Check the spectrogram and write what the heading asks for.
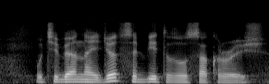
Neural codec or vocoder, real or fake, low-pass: codec, 16 kHz, about 1 kbps, DyCAST, with the encoder's durations; fake; 7.2 kHz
